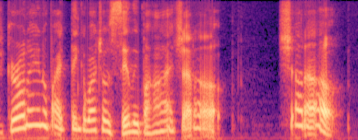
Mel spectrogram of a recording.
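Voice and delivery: high-pitched mock telling-off; comic outburst, voice leaping way up; exasperated scolding. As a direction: scold her like she's being ridiculous.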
